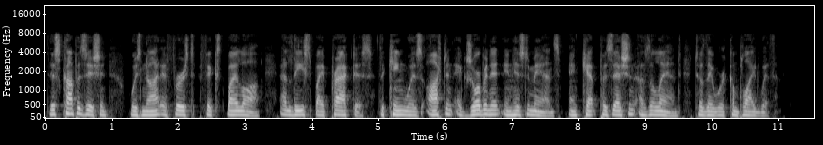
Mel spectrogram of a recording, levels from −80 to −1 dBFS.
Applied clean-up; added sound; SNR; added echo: none; none; none; none.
